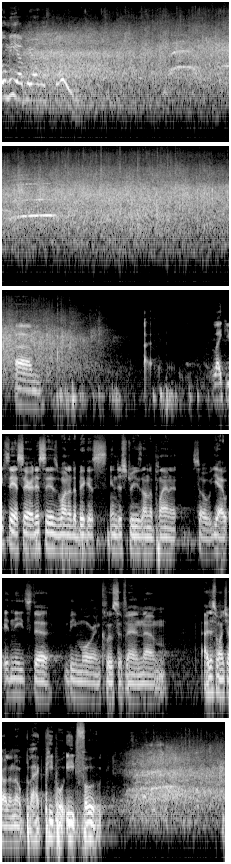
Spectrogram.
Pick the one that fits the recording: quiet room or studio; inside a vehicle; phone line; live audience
live audience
